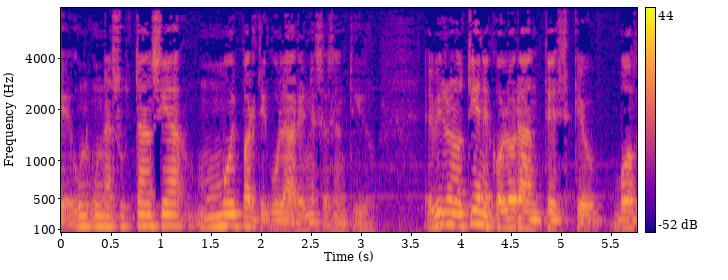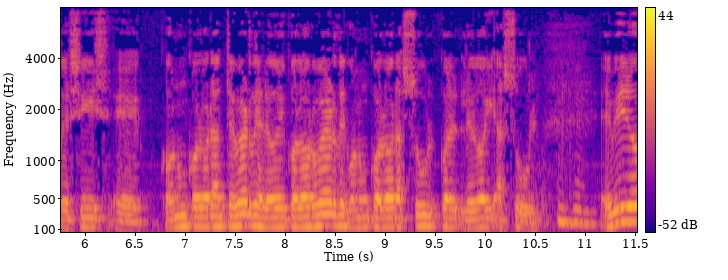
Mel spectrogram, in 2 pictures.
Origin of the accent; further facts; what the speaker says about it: Berazategui, Buenos Aires Province, Argentina; De Berazategui. Berazategui está entre Buenos Aires, o sea, Capital Federal y La Plata. Y bueno, y se denomina la capital nacional del vidrio.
